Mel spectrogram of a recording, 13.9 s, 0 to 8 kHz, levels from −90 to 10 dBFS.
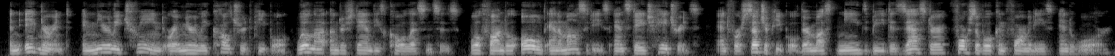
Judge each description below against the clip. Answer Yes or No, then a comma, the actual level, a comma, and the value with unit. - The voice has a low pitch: Yes, low, 110 Hz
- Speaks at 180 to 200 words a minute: No, average, 155 wpm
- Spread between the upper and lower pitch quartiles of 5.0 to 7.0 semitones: No, average, 4.6 semitones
